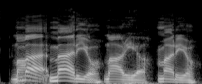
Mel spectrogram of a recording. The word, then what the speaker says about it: Mario: I bet you they say Mario. Mario. It's a long A.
